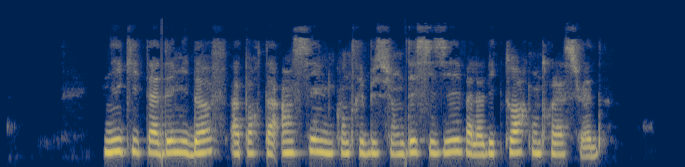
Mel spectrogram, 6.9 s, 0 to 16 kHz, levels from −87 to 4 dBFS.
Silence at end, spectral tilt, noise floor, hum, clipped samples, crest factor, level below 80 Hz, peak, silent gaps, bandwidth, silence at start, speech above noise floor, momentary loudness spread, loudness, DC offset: 0.85 s; -5.5 dB/octave; -70 dBFS; none; under 0.1%; 16 dB; -62 dBFS; -2 dBFS; none; 9.6 kHz; 1.05 s; 52 dB; 7 LU; -19 LUFS; under 0.1%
